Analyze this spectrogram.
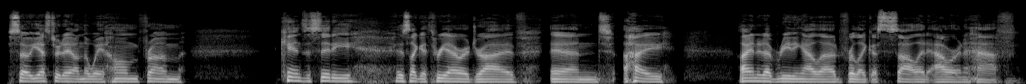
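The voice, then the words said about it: Worn, tired voice. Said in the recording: “my voice is a little worn.”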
